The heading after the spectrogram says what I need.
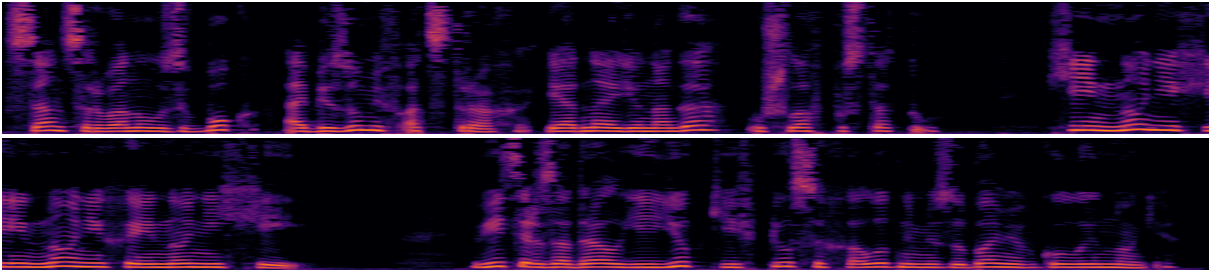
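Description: A woman reading an audiobook aloud as expressive, dramatic narration. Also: medium pitch, brisk, few pauses, no room sound. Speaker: audiobook reader. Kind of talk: scripted narration.

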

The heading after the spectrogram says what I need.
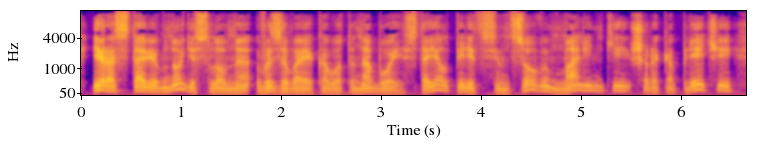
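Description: A male audiobook narrator with a deep, slightly mellow voice delivers scripted narration. The recording is dry and clean, with studio sound.

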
